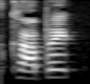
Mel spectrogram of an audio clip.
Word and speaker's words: Copic: use the Copic markers it might be pronounced Copic but I think it's Copic I've been starting to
